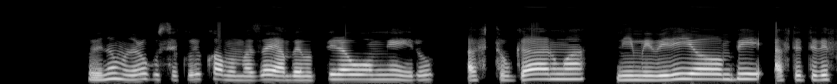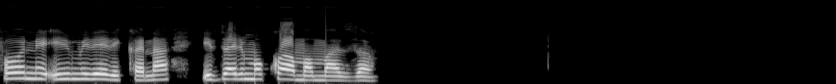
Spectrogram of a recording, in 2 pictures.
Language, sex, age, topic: Kinyarwanda, female, 18-24, finance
